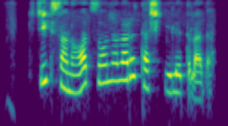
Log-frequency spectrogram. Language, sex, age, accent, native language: Uzbek, female, under 19, Andijon, Uzbek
